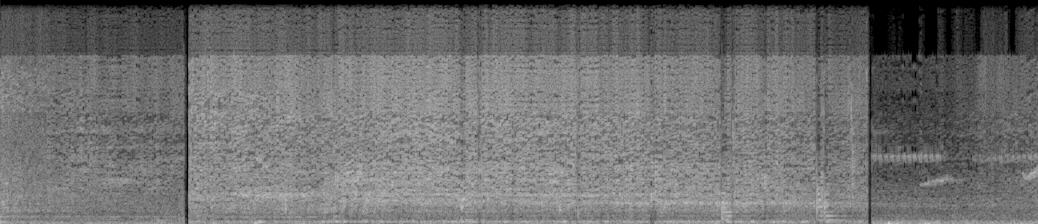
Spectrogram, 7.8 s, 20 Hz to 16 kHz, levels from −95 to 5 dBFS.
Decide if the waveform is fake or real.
real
